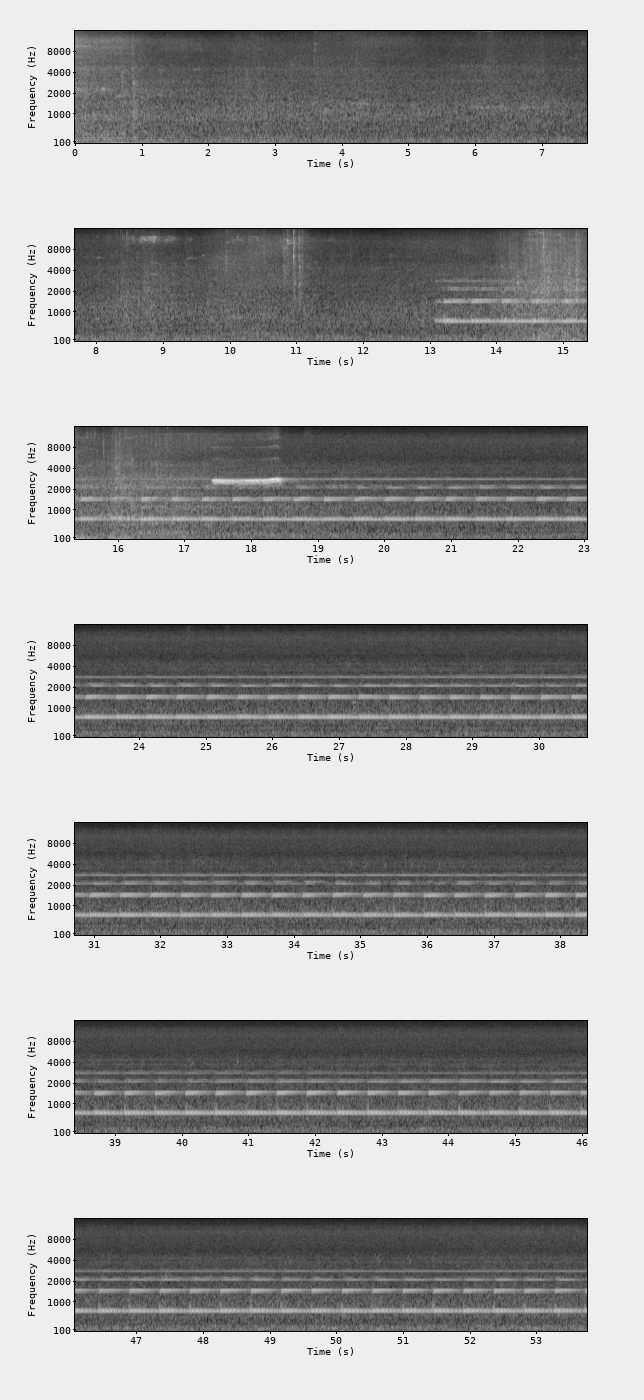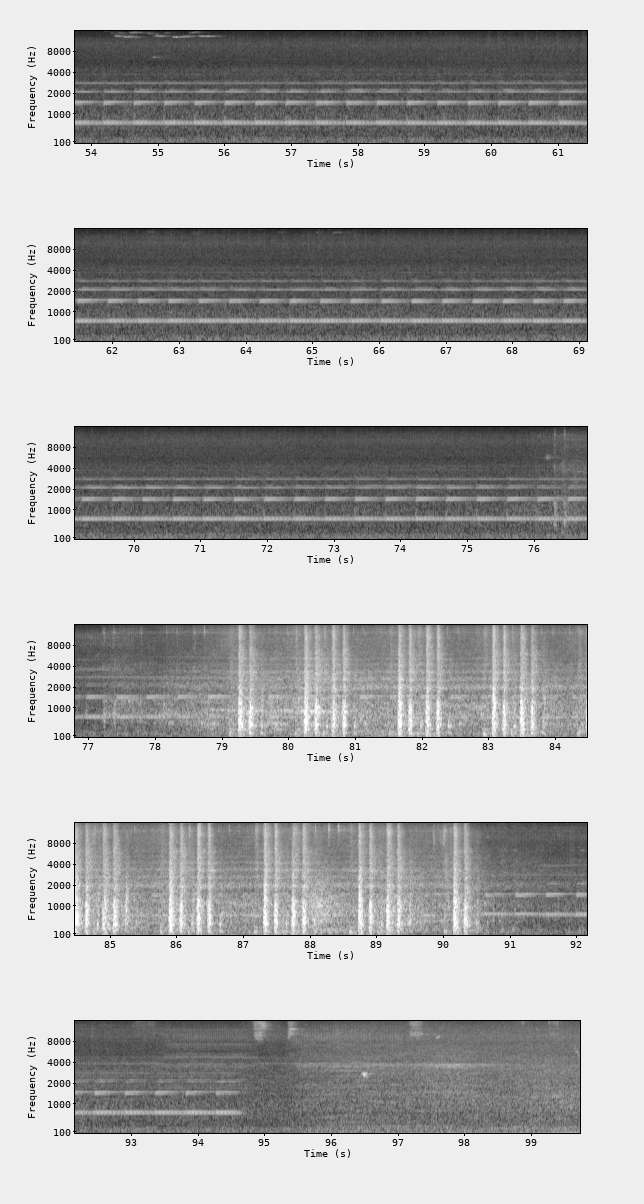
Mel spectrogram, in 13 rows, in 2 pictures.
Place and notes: Jianguo E. Rd., Taoyuan Dist. - train runs through
Next to the railroad track, Traffic sound, The train runs through, Zoom H2n Spatial
Guishan District, Taoyuan City, Taiwan, July 2017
